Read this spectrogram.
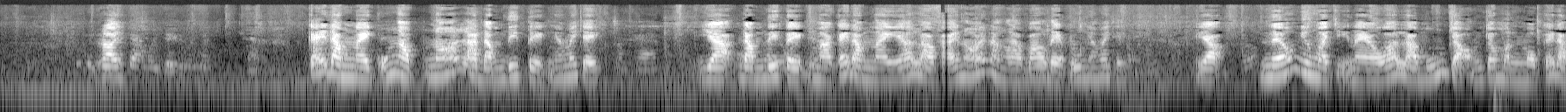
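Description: A woman speaks close by with animation.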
